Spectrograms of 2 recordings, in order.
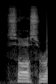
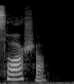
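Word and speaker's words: Saoirse: Source Ronan? – Nein, sie heißt Sorsha.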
